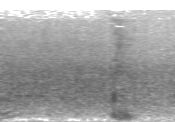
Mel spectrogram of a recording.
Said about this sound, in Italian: Ho trovato un Carlo Calenda in grandissima forma, fategli un applauso perché secondo me si sta iniziando a divertire.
